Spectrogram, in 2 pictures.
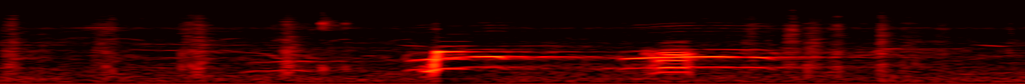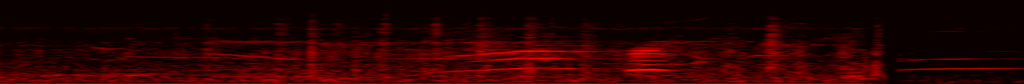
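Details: Greater bird-of-paradise giving two loud, harsh, honking calls with strong harmonics, close together early on, followed by a busy background of fainter chirps and whistles from other forest birds, then near silence at the end.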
